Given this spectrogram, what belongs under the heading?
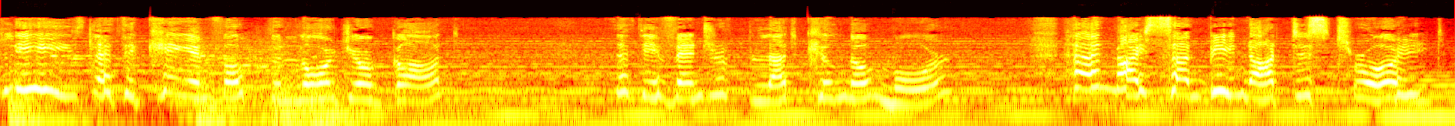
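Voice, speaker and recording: A woman's voice: very high-pitched, expressive, over music, exaggerated voice. A woman playing a grief-stricken, pleading village widow in a mournful, imploring style for a dramatized audio Bible. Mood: humble pleading. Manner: slow, imploring, mournful delivery.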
